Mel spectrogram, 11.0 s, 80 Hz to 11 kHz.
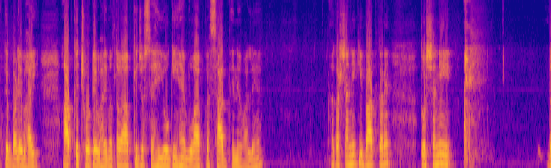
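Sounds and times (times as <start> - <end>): man coughing: 9.2 - 9.8.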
